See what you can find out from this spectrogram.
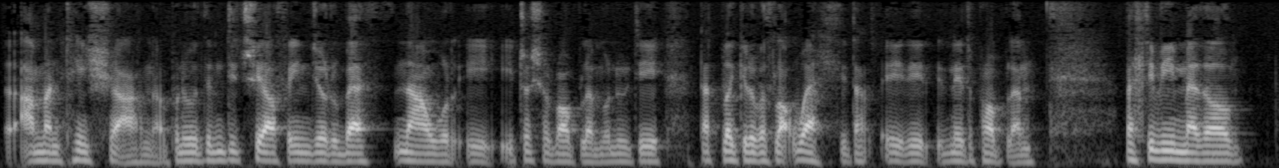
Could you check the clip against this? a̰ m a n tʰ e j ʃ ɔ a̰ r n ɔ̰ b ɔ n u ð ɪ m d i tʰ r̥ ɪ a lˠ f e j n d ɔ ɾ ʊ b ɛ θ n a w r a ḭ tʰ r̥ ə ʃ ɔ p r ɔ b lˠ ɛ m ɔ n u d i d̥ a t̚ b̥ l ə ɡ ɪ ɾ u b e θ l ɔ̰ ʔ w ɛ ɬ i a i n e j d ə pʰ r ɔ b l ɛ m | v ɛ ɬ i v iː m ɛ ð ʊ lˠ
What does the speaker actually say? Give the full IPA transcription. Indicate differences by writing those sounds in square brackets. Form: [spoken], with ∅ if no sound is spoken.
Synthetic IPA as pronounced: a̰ m a n tʰ e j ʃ ɔ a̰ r n ɔ̰ b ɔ n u ð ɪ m d i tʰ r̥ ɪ a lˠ f e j n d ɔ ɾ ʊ b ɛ θ n a w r [i] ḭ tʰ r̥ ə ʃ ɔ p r ɔ b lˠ ɛ m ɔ n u d i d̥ a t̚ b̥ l ə ɡ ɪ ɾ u b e θ l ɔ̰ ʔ w ɛ ɬ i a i n e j d ə pʰ r ɔ b l ɛ m | v ɛ ɬ i v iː m ɛ ð ʊ lˠ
